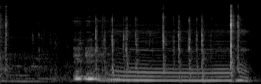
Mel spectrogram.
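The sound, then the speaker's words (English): Keystrokes on a computer keyboard as a command is typed into a command prompt: a quick run of light clicks, ending with one sharper tap. “Open up a command prompt and type ipconfig.”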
